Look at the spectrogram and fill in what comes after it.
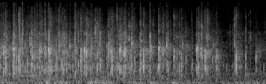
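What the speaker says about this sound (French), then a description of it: "qui méritent les plus sincères applaudissements" An outdoor crowd at a national youth pétanque tournament at a boulodrome claps in a steady patter of many hands, moderately loud and fairly close, with no one talking over it.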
